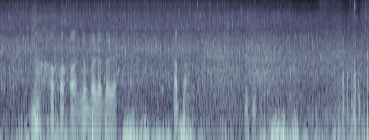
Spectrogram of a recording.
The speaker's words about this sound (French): Près d'un ruisseau, il me fait boire de l'eau fraîche.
